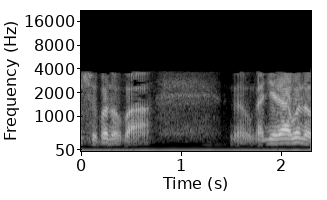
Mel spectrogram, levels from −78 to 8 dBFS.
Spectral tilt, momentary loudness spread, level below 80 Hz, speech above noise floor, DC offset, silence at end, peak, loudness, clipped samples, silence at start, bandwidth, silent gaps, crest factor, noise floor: -5.5 dB/octave; 21 LU; -64 dBFS; 22 dB; 1%; 0 s; 0 dBFS; -18 LUFS; under 0.1%; 0 s; 3.9 kHz; none; 20 dB; -39 dBFS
